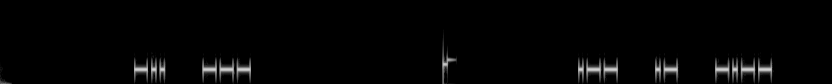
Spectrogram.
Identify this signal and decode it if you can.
Morse code, heard as a keyed tone, about 27 wpm, spaced as for 16 wpm, 700 Hz. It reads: DO WAY
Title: 3x Character Spacing - Top 200 Words - 28wpm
